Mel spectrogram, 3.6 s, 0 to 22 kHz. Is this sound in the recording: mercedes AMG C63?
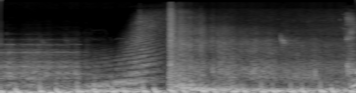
no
